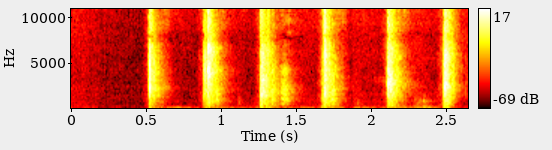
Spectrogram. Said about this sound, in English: I'm slapping my sides. I'm so happy.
